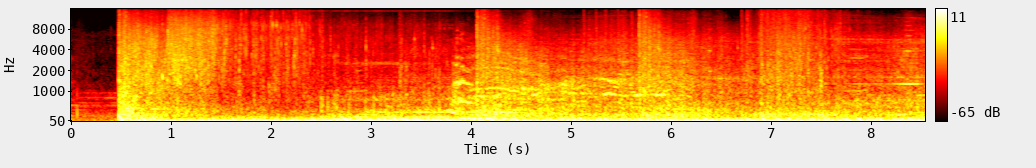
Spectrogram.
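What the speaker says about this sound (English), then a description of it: "This place is where shotguns shine." Shotgun fire in the video game Mass Effect Legendary Edition: loud, dense gunshot booms begin abruptly after half a second and continue steadily, mixed with game combat noise, with no speech.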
